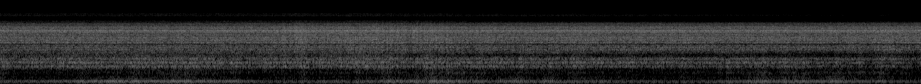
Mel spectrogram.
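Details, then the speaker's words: Fender ProSonic valve amp on the bench after a full recap, all controls on 10 with reverb up. Steady high hiss over a faint hum with nothing playing: slightly noisy but not unusable. "Okay, slightly noisy, but not unusable, especially when it's turned all the way up."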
